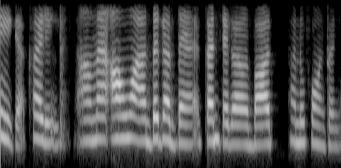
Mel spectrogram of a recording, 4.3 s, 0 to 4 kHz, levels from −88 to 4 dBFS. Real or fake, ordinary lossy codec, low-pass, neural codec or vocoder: fake; none; 3.6 kHz; codec, 16 kHz, 1 kbps, FunCodec, trained on LibriTTS, 50 frames a second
